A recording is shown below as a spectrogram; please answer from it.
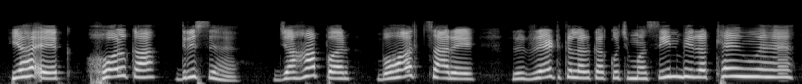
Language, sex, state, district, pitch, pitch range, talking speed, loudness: Hindi, female, Jharkhand, Garhwa, 310 Hz, 275-345 Hz, 140 wpm, -13 LUFS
